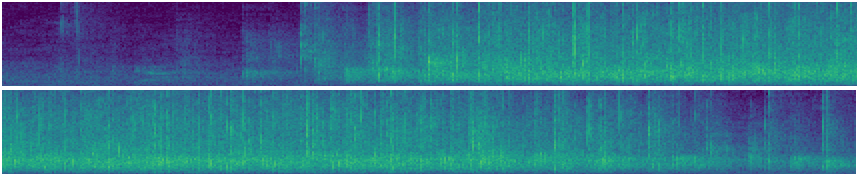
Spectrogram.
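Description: Audience applause: many people clapping, swelling in about a second and a half in, holding steady, then dying away near the end.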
